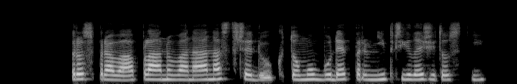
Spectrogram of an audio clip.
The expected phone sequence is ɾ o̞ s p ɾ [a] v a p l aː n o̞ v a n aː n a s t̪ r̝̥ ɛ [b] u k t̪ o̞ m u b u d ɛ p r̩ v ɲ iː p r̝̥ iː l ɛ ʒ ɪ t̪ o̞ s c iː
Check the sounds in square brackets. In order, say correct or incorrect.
correct, incorrect

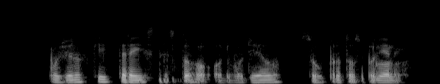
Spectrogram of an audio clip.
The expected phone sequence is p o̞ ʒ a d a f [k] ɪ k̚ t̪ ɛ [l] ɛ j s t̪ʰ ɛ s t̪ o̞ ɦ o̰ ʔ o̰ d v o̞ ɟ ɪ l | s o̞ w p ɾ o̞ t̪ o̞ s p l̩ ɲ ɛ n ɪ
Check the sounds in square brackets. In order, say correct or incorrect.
correct, incorrect

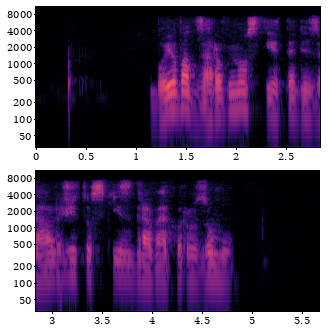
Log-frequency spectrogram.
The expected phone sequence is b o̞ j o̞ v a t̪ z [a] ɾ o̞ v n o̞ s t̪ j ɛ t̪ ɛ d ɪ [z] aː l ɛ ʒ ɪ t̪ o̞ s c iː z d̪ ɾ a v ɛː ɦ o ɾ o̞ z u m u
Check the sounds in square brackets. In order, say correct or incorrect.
correct, correct

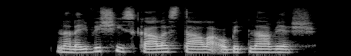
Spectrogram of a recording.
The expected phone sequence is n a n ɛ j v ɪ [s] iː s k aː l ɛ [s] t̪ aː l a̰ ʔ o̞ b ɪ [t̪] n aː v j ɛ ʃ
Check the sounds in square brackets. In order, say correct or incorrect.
incorrect, correct, correct

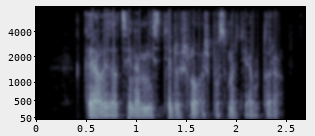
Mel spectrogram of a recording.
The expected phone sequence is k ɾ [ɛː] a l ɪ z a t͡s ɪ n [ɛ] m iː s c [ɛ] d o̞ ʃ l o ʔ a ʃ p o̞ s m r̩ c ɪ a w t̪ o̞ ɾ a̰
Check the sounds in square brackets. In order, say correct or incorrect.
incorrect, incorrect, correct

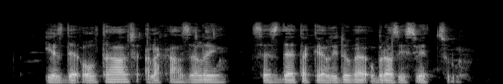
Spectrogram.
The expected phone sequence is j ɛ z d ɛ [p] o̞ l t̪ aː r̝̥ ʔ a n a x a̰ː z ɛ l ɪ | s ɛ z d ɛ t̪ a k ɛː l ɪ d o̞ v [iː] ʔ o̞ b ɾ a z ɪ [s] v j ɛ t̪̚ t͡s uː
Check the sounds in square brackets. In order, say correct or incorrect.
incorrect, incorrect, correct

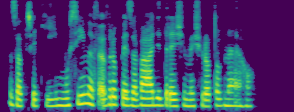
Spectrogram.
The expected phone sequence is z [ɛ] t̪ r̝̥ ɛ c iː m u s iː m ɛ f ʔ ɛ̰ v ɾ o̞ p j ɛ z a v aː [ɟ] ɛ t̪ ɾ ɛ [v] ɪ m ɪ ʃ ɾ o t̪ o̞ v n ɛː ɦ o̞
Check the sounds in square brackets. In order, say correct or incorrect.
incorrect, correct, incorrect

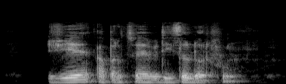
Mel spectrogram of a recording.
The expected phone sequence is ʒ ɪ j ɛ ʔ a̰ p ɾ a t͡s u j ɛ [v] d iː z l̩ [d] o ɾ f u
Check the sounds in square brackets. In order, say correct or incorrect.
correct, correct

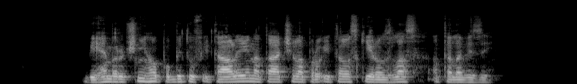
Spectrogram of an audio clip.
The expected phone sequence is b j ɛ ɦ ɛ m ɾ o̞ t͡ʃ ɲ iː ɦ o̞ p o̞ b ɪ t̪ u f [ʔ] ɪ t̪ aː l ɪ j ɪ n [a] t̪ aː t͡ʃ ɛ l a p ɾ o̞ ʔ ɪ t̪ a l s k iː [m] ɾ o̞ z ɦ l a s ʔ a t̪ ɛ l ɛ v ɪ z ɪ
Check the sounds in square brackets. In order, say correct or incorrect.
correct, correct, incorrect

